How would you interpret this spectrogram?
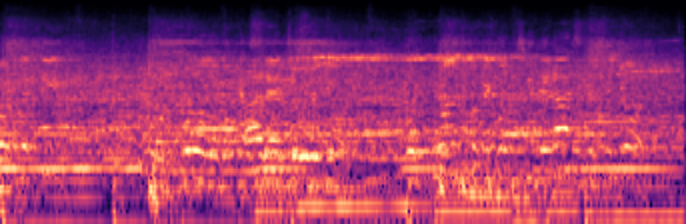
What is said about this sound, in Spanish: Cuán bueno, cuán grande nuestro Dios. y levante un aplauso fuerte al Señor.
